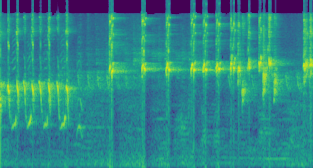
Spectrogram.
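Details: White-rumped shama song of the gacor style, full of 'tembakan' shot-like fills, used as a training track: clear whistled notes near the top, then sharp upward-flicking high notes repeated in quick bursts.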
